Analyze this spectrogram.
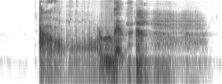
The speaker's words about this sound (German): knurrte Vater Wolf.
